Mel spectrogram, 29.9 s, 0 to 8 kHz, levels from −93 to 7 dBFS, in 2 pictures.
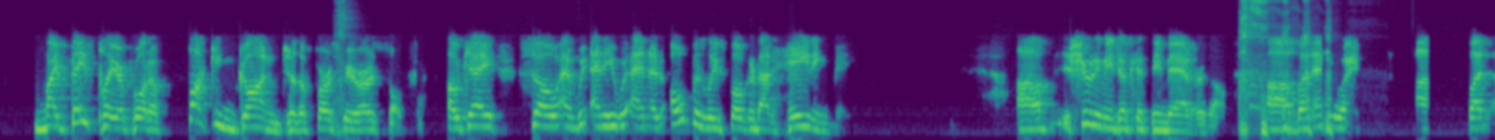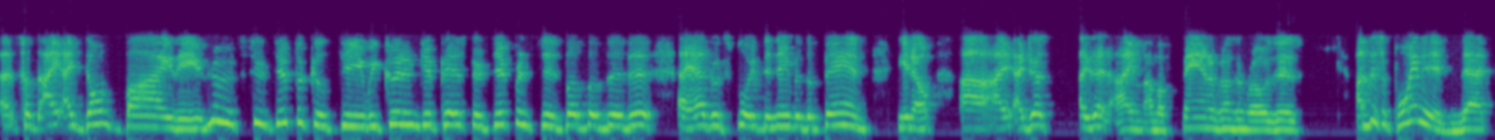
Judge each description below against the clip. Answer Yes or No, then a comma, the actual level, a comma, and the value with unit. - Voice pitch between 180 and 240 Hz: Yes, high, 190 Hz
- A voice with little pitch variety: No, average, 4.9 semitones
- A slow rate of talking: No, average, 170 wpm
